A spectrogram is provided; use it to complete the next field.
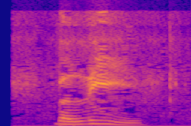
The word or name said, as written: believe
